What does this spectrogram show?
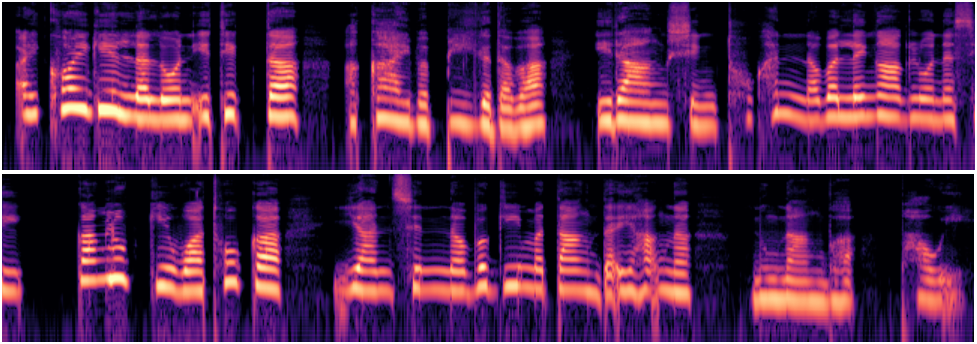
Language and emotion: Manipuri, fearful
